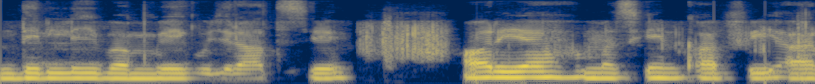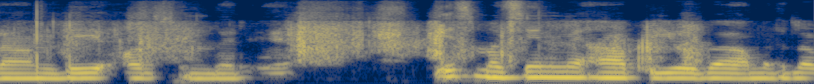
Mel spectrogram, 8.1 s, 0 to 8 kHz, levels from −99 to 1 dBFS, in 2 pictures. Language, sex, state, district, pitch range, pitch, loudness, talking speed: Hindi, male, Bihar, Jamui, 135-150 Hz, 140 Hz, -18 LUFS, 145 wpm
